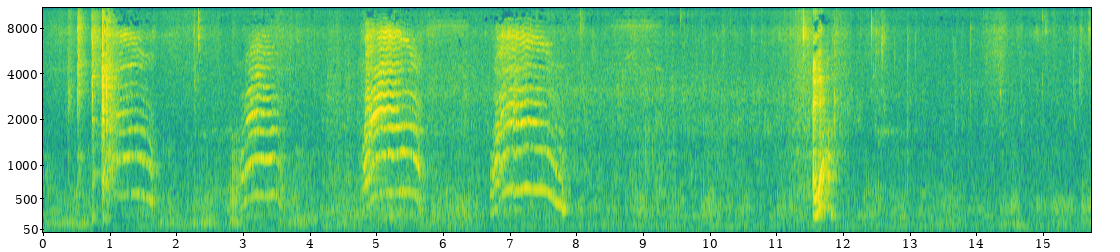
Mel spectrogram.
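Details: Kitten that likes to eat broccoli, meowing indoors: four drawn-out, arching meows rich in harmonics, spaced about two seconds apart, followed by a sharp click near the end and a quiet room hum.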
